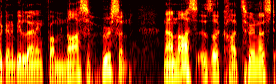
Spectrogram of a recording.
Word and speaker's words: Nas Hoosen: Hey, just before this podcast kicks off, I need to let you know that it is Nas Hoosen, not Nas Hoosen.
